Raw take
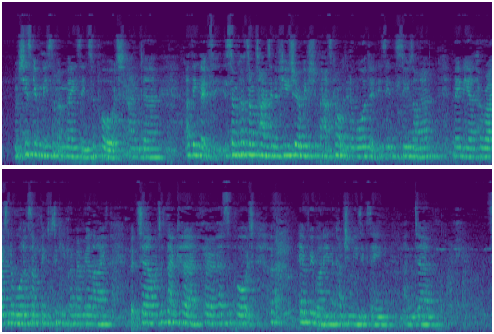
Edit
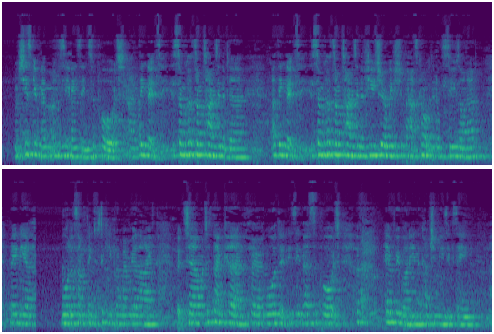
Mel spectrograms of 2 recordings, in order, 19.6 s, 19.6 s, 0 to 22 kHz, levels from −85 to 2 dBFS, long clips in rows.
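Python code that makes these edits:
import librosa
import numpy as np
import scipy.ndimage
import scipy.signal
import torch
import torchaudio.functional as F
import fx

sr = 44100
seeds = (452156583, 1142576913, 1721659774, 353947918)

y = fx.edit(x, sr, fx.reverse_span(start_s=0.78, length_s=0.6),
    fx.duplicate(start_s=3.77, length_s=1.72, to_s=2.72),
    fx.move(start_s=7.02, length_s=0.79, to_s=14.09),
    fx.room_tone_fill(start_s=9.54, length_s=0.52, crossfade_s=0.02), tone=tone)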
